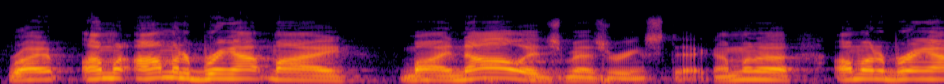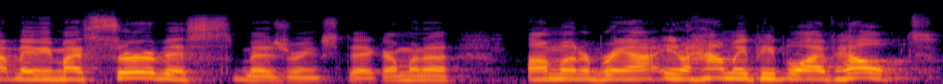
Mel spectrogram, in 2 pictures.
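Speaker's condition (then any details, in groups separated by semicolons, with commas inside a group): No condition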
